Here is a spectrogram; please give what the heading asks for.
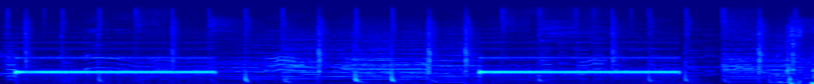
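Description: A phone line rings on the caller's end: two long, steady electronic ring tones separated by a pause of a few seconds, heard clearly over a busy background beat.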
